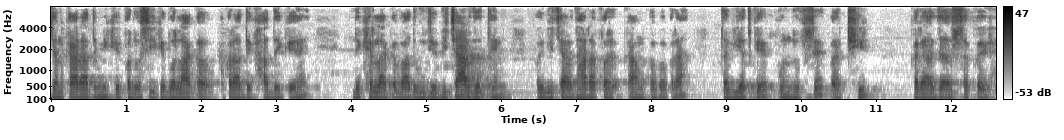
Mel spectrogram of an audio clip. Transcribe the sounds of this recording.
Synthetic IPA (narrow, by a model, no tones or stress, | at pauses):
d͡ʒənkaɾad̪mikepəɾosikebolakeokɾad̪ekʰad̪ɛkeɦɛ | d̪ekʰɛlakebad̪ud͡ʒebit͡ʃaɾd̪et̪ɦin | oibit͡ʃaɾd̪ʱaɾapəɾkamkəkokɾa | t̪əbijət̪kepunɾupseʈʰik̚ː | əɾad͡ʒasəkəɦ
